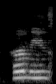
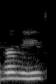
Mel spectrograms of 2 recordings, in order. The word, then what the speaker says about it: Hermes: if you want um so like yeah Hermes we wouldn't say Hermes we'd say Hermes I'm not gonna say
